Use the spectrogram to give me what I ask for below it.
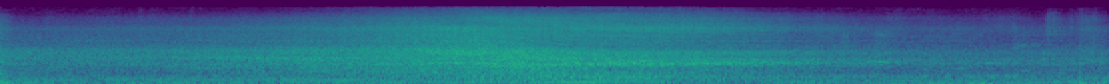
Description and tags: Car passing by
